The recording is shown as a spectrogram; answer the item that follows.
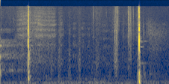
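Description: Two sharp thuds of a football being struck, about a second and a half apart. The second and louder one, near the end, is a boot volleying the ball toward goal in goalkeeper shot-stopping practice.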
